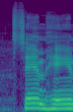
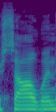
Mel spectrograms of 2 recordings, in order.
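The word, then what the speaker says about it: Samhain: round and that's just because of Sam Hayne or sawi however you wish to pronounce it and in the thinning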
